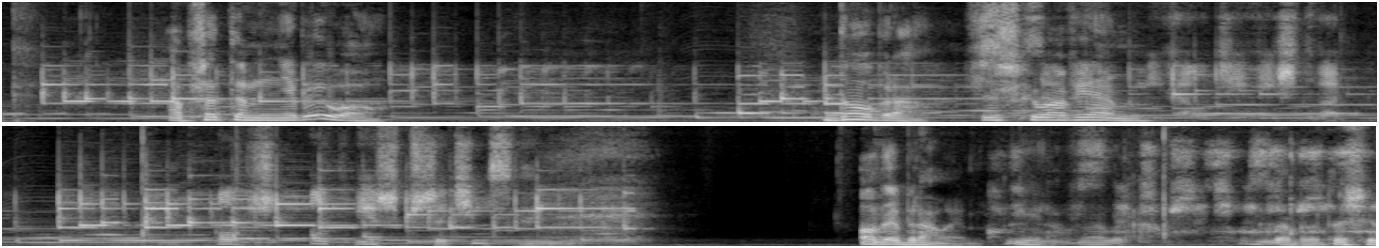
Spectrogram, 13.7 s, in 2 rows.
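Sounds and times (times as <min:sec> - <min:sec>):
phone ringtone: 0:00.2 - 0:10.1
speech: 0:00.8 - 0:02.0, 0:04.2 - 0:06.5, 0:08.0 - 0:10.0, 0:11.2 - 0:13.7.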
